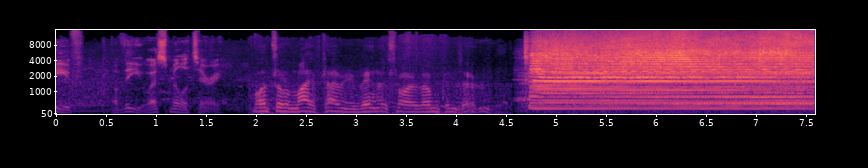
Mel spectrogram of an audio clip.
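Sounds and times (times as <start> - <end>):
speech: 0.0 - 4.8
funeral train horn blast in wet, soggy weather: 4.6 - 7.5.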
